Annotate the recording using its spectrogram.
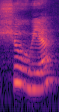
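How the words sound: The ll is pronounced as an sh sound. "o som de X, do nosso X"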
